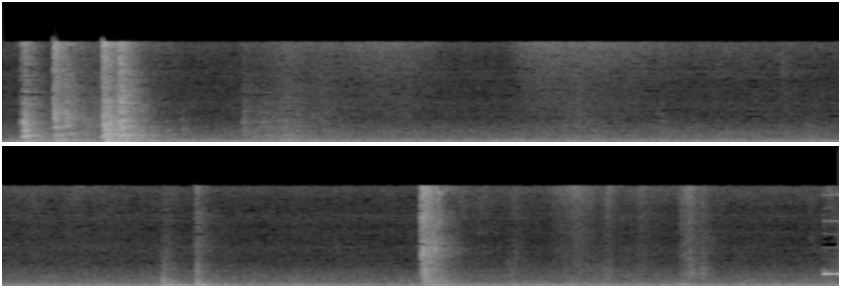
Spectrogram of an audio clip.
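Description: An oven door opens and shuts with sharp clanks as a tray of chicken wings goes in, set against a steady low kitchen hum, with a few louder knocks spread across the moment.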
